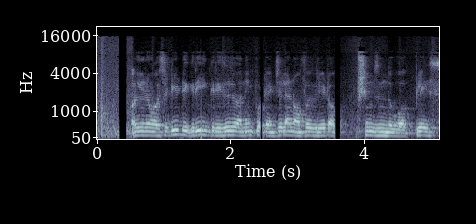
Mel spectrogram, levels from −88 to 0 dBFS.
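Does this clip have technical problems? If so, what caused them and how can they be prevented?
Yes, two things stand out. Gain pumping runs through the whole clip: the level ducks by around 20 dB under loud sounds, so the level feels squashed. The likely cause is input gain set way too high, with a fast limiter or compressor clamping down on each loud syllable. Setting the mic gain properly and turning off or easing the automatic limiting should fix it.

There are also four blocks of digital silence, where the audio drops straight to silence and back with no fade. They come at 0.32 to 0.44 s (120 ms), 1.55 s (about 10 ms, just a tick), 2.44 to 2.48 s (40 ms) and 3.56 to 3.64 s (80 ms). That pattern points to the software missing its deadline to fill the output buffer. A larger buffer and less competing load on the machine should prevent it.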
